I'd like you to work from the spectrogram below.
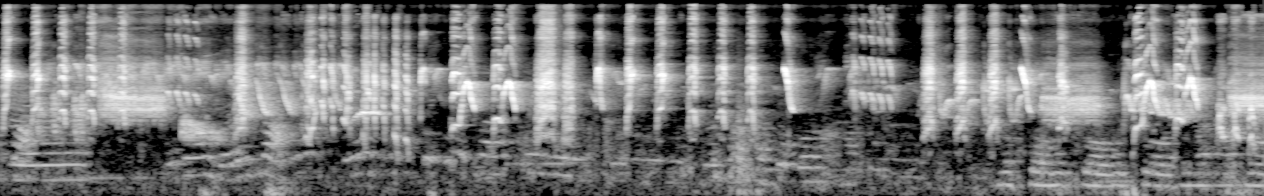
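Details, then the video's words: Long-tailed shrike singing actively, a long varied medley of rapid scratchy chatter, buzzy trills and squeaky whistled notes, with rhythmic clusters of sharp chips. "burung pentet/cendet gacor"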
